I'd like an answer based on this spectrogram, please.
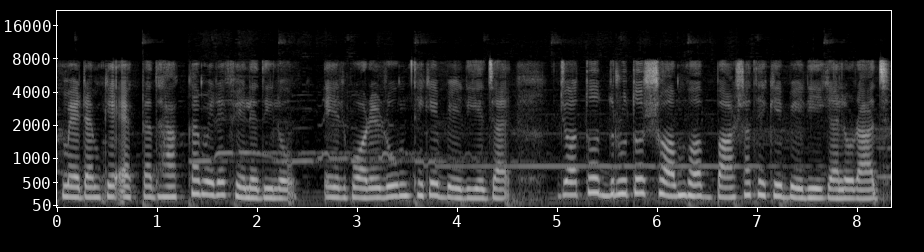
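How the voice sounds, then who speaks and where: In a warm, mid-range voice, a woman tells a scripted romantic story as its narrator. The sound is dull and lo-fi, with music in the background.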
